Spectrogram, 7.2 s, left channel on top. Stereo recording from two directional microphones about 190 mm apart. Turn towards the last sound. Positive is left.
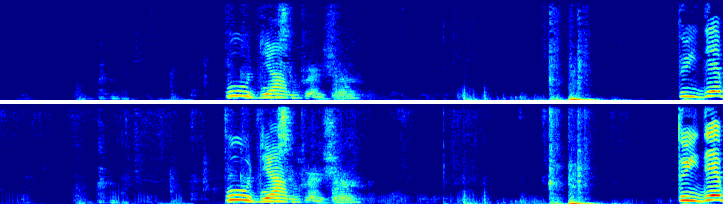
turn(degrees=-30)  # may be behind; listen again after turning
